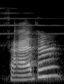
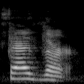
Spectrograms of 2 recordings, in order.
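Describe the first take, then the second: First: The first vowel is a long A sound. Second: The first vowel is a short E sound. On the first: The speaker calls it wrong. "So let's try long A" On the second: The speaker calls it right. "It's going to make a short vowel that time"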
